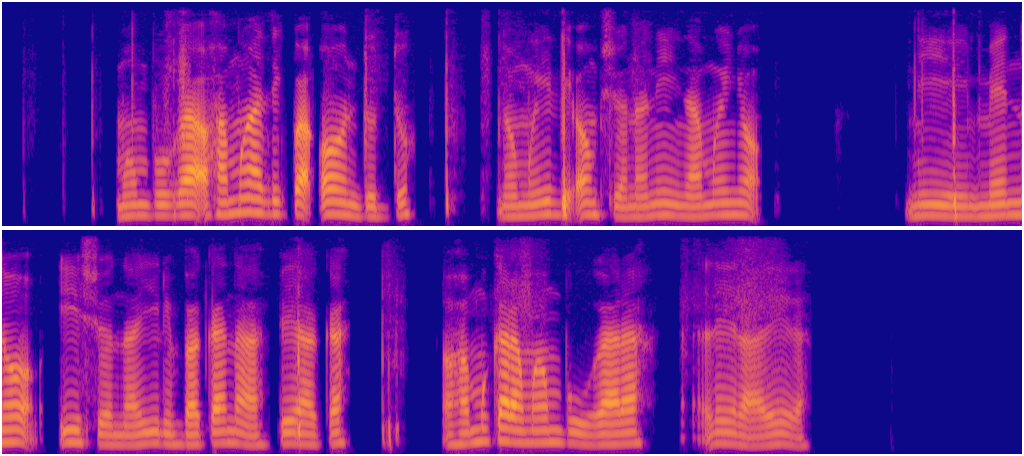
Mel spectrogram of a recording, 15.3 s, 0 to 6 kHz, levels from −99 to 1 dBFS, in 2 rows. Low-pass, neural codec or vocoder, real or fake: 5.4 kHz; none; real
